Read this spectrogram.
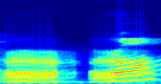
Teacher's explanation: मखरज रॉ का किनारा ज़बान और मसूड़े, जैसे हम रॉ बोलते हैं तो ज़बान हमारी जो है मसूड़ों से ज़्यादा पर लगती है और फिर रॉ अदा होता है।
